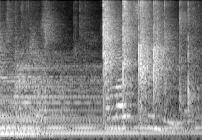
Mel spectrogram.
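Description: Dance music whose last notes are held and fade, then hand clapping starts about a second in, several claps a second.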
